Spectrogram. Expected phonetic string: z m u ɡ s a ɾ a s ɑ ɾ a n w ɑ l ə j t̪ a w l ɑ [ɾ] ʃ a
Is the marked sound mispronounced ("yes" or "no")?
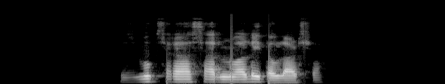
yes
